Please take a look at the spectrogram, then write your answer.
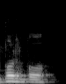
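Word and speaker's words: Boerboel: how do you pronounce bbul the dog yeah South African bbul that's how you pronounce it you roll the RS off Recons um Nick I'm long on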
